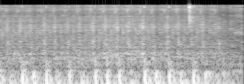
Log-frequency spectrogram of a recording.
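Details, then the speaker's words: Honda GL motorcycle idling after repair of unstable idle, stalling when clutched and hot-engine ticking: even, steady low thumping at regular idle pace, no ticking or clatter; idle now normal and stable, carburetor setting still pending. "kenormalan di bagian ini sudah normal ya menurut lemon juga sudah stabil"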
